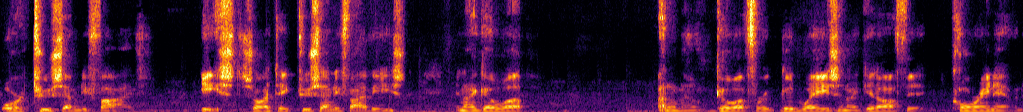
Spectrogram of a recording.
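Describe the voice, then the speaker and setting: A man talks at a moderate pace in a somewhat breathy voice. He takes long, frequent pauses. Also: medium pitch for a man, fairly even intonation. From Ohio, Cincinnati area. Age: 60s. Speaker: army veteran. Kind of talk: testimony.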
